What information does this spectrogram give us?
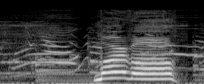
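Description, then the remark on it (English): A person's voice mimics a cat, singing a meow version of Happy Birthday: a long, loud, sing-song meow with rising and falling pitch, preceded by a softer mewing phrase. “And then, of course, doing my own version of the meow happy birthday.”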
